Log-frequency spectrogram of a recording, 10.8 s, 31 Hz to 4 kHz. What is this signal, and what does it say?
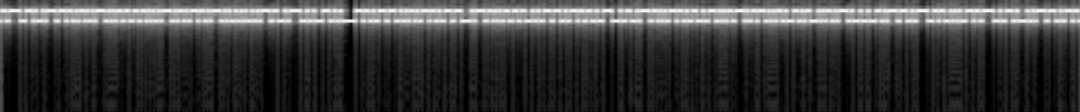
RTTY, about 45.45 baud. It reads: THE DESIRED EFFECT, AND AMERICAN POWER WAS SUBSEQUENTLY TAKEN
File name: fsk850 / usnavy3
